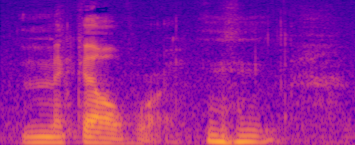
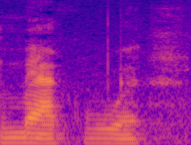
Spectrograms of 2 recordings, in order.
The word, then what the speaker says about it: McElroy: My mother says McElroy. My father said McElroy. And so since the death of my father, I have started saying McElroy in honor of my father, and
